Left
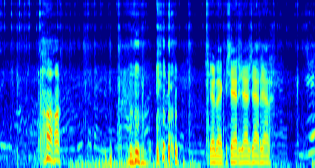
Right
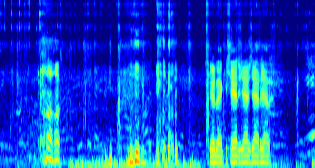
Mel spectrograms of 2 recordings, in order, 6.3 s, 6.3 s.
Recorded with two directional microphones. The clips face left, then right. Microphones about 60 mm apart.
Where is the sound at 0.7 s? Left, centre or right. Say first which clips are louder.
Left 9 dB; left.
